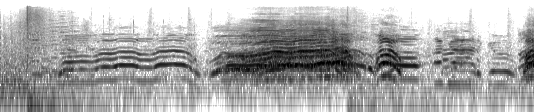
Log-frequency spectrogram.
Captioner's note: crowd cheering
